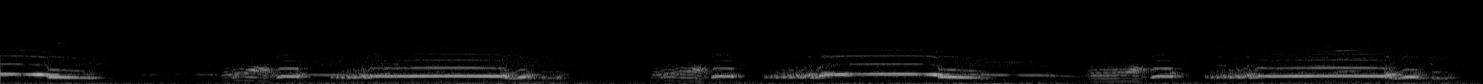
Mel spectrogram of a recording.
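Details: Ringneck dove cooing: low, soft, drawn-out hollow coos in repeated phrases, each opening with a short stuttering burst, then a long steady rolling note, with brief pauses between phrases and a quiet background.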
